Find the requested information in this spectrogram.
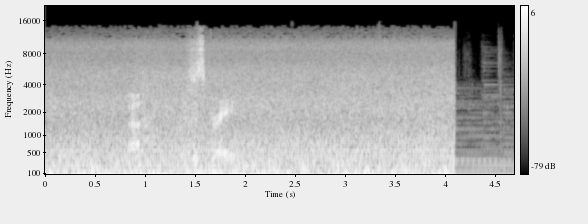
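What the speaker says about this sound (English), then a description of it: "It's so crazy to just be standing here, feeling the mist from the falls." A waterfall roars steadily near Portland, Oregon, heard up close from beside the falls as a loud, broad rushing wash, with a brief spoken voice over it before it cuts off abruptly.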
